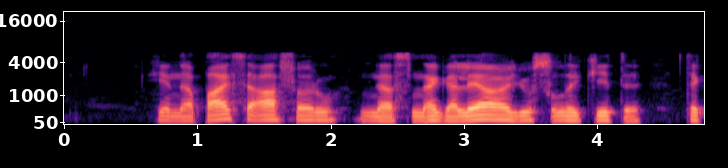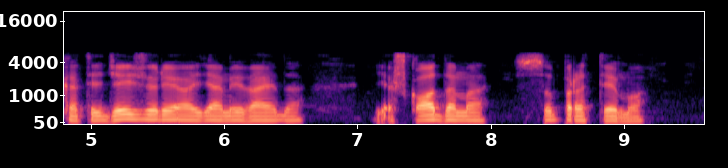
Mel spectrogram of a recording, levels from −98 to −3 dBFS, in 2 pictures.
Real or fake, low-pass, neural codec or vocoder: fake; 5.4 kHz; vocoder, 44.1 kHz, 80 mel bands, Vocos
